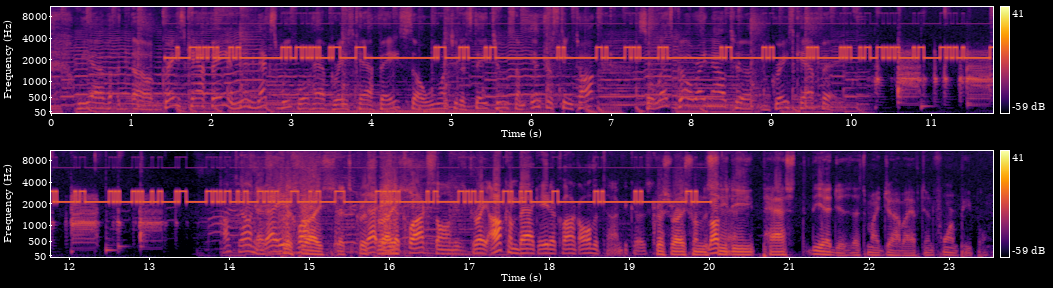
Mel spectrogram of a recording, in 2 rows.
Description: RTTY (45.45 baud, 850 Hz shift), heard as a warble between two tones, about 2550 Hz centre. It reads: IL DETELA, LAISSA LA CHARRUE AU BOUT DU CHAMP,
